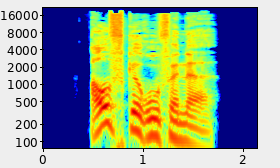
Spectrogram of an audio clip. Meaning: inflection of aufgerufen: 1. strong/mixed nominative/accusative feminine singular 2. strong nominative/accusative plural 3. weak nominative all-gender singular
- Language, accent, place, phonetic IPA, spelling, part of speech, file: German, Germany, Berlin, [ˈaʊ̯fɡəˌʁuːfənə], aufgerufene, adjective, De-aufgerufene.ogg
